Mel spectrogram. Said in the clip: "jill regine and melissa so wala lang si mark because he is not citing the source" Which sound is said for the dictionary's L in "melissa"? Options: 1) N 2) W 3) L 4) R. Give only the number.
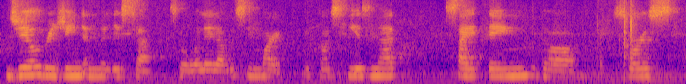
3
